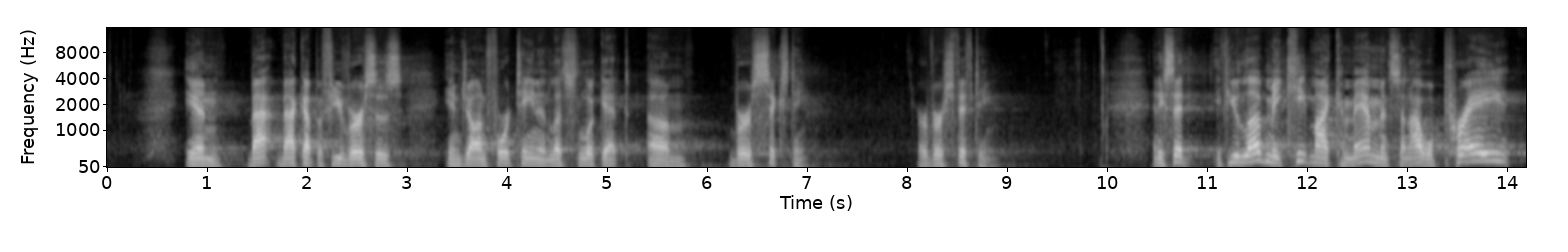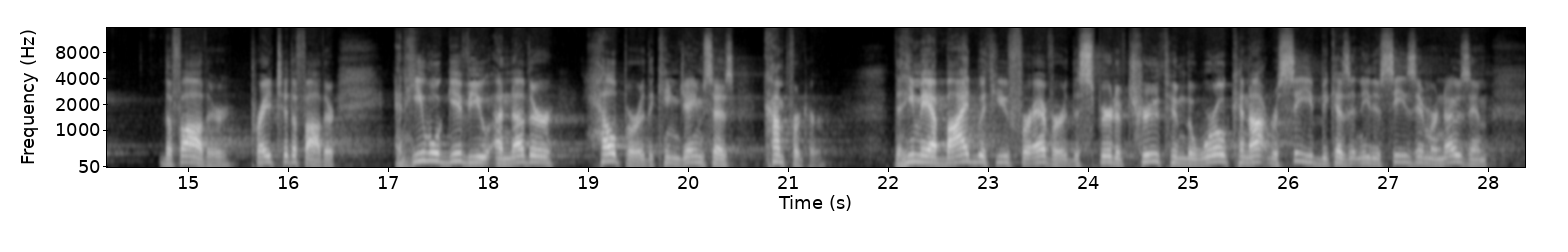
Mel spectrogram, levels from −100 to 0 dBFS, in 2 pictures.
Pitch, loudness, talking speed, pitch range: 150 Hz, -27 LUFS, 160 wpm, 130-170 Hz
